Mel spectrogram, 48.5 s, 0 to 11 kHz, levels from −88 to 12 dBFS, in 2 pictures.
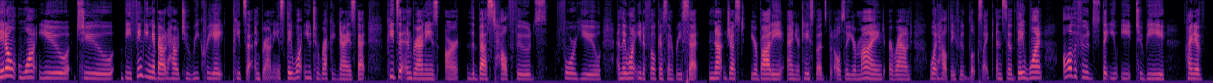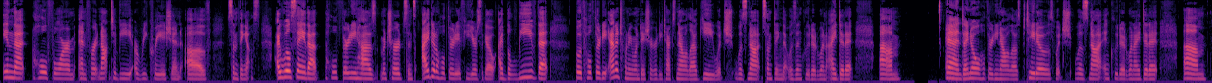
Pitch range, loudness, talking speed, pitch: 180-210 Hz, -29 LUFS, 180 wpm, 195 Hz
